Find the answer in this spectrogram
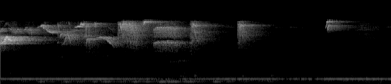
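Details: Ultramarine grosbeak giving its Paraná vinte vinte song, recorded live: a rich burst of overlapping whistled notes at first, then short separated chirps that fade away. A steady low hum runs throughout.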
